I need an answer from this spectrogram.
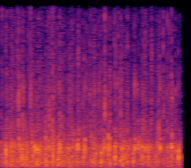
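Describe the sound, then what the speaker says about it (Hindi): An audience at a school event applauds a child, a dense burst of clapping from many hands that cuts off abruptly after under two seconds. "अरे तालियां तो बचाओ बच्चे के लिए।"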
